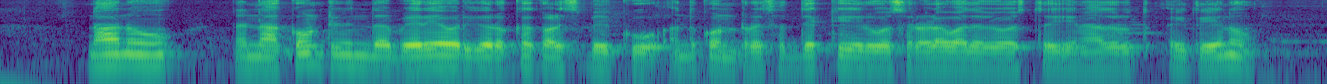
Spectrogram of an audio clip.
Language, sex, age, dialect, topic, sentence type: Kannada, male, 31-35, Central, banking, question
